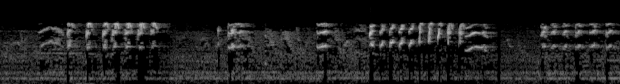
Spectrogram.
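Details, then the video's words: Lovebird chattering in rapid bursts of bright, buzzy, ringing notes, several trills of eight to ten pulses separated by short pauses, with one descending squeak; faint steady hum beneath. "Неразлучники. Попугай. Голоса птиц"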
